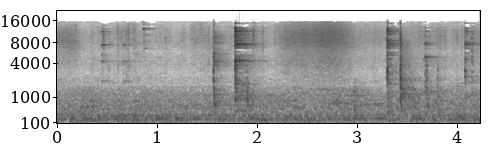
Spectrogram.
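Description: A few light clicks and clinks of a porcelain plate being handled while food is rolled on it, over a steady low hum.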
